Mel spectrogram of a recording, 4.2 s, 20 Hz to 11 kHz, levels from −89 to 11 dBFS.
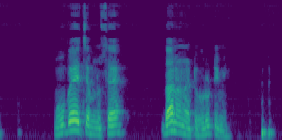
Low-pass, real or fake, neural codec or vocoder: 9.9 kHz; real; none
